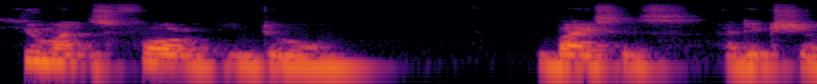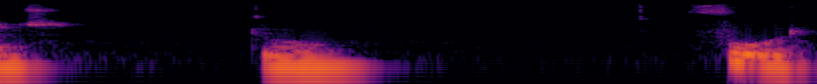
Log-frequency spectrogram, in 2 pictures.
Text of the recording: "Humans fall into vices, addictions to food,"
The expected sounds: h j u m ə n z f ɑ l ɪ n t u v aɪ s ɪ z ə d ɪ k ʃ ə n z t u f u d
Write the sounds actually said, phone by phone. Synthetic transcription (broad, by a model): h j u m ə n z f ɑ l ɪ n t u b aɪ s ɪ s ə d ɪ k ʃ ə n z t u f u d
